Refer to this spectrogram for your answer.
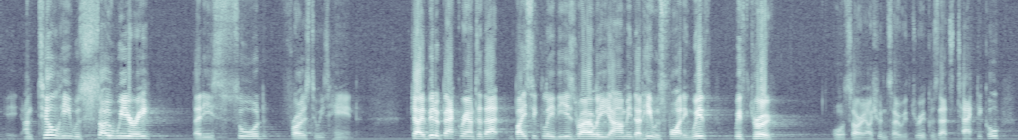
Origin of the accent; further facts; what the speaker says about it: Australia; accent: Australian; With my Australian accent?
